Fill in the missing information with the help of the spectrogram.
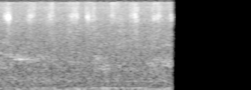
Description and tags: pipa que es limpiada suavemente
